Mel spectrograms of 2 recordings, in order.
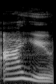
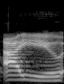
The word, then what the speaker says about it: IU: i realized i was calling it all you because it's a-l-l-y-u but i just called today and she's like hi thanks for calling iu and i said what like excuse me how do you pronounce this so uh you know learn something new so iu and um and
